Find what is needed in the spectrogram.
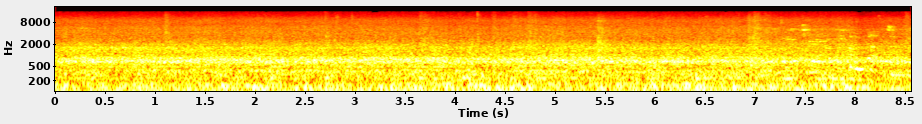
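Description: Airport shuttle train (automated people mover) running at speed through a tunnel, heard from inside the car: a steady low rumble with a hum above it.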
